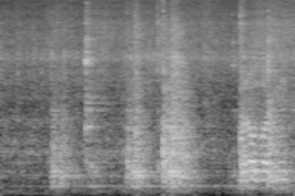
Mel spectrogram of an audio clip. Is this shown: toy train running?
no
